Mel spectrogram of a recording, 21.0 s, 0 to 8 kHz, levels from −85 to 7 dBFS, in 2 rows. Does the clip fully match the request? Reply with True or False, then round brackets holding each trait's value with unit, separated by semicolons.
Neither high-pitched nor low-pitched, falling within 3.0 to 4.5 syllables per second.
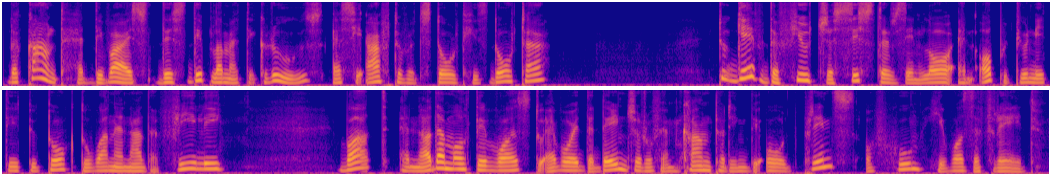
True (160 Hz; 4.0 syllables/s)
